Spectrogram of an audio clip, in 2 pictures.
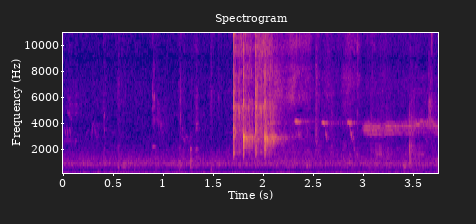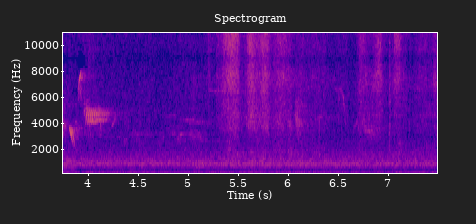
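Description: Quiet outdoor ambience with a steady low rumble and faint short bird chirps. About two seconds in comes a brief cluster of sharp clicks, the loudest sound here.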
